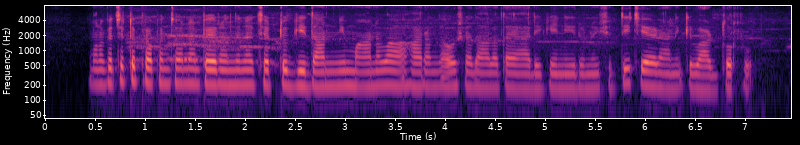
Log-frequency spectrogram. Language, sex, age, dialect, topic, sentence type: Telugu, female, 25-30, Telangana, agriculture, statement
